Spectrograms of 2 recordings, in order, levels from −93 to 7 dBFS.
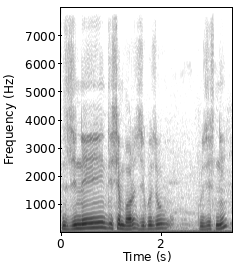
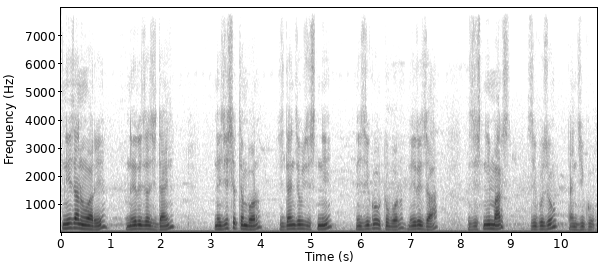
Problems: low volume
